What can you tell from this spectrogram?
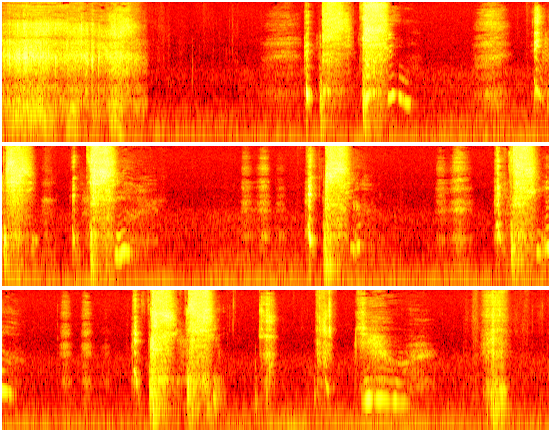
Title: Stifled sneezing attack from sawdust (F)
